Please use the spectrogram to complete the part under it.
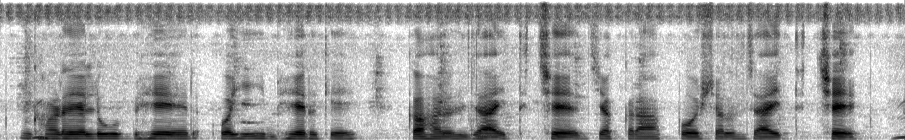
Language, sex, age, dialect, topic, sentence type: Maithili, male, 18-24, Southern/Standard, agriculture, statement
